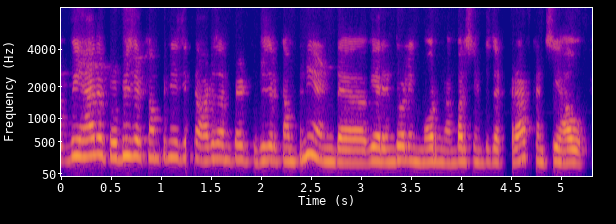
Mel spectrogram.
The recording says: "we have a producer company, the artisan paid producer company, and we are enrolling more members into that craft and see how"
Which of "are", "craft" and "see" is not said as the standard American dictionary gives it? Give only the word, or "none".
none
